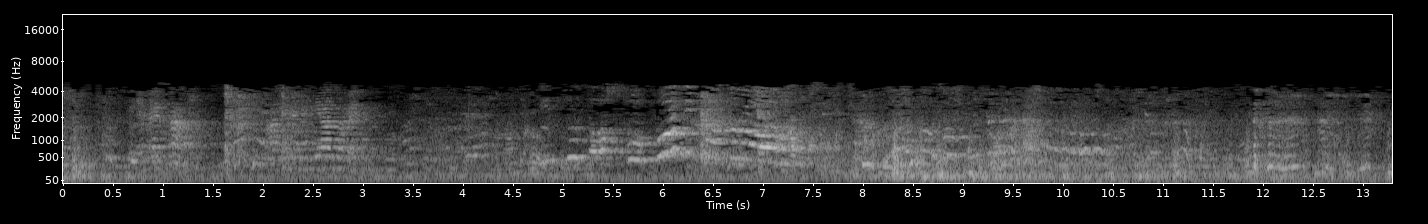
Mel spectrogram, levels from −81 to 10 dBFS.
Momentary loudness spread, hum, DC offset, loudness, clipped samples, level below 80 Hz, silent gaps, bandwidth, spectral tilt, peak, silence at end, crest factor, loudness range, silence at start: 16 LU; none; under 0.1%; -26 LUFS; under 0.1%; -44 dBFS; none; 5.2 kHz; -9 dB/octave; -6 dBFS; 0 s; 20 dB; 9 LU; 0 s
